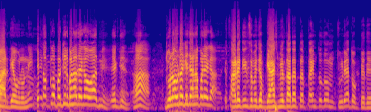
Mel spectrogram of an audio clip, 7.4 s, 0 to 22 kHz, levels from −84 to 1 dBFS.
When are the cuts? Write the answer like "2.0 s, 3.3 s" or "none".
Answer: 0.9 s, 4.5 s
